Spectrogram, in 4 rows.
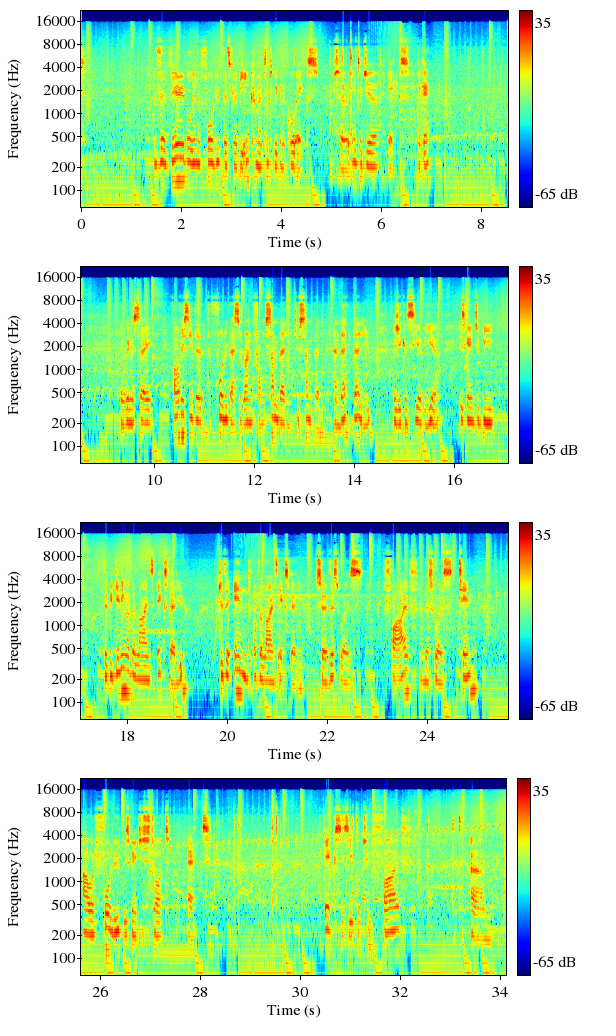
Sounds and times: Speech: 0.0 - 0.2, 1.4 - 7.1, 9.3 - 16.8, 17.5 - 29.6, 30.5 - 34.1
Music: 0.0 - 34.1.

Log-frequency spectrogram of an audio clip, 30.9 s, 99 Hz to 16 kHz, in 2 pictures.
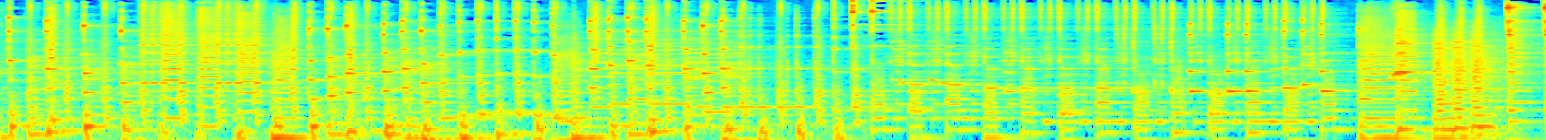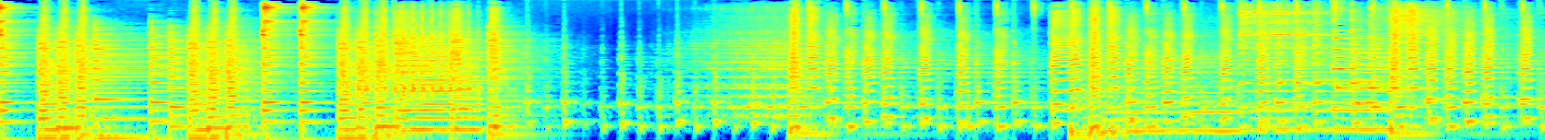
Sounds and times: Music: 0.0 - 30.9.

